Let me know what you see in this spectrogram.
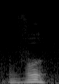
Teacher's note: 소리는 V 합니다. 그러니까 잘 보면 아랫니로 윗입술을 살짝 건드리면서 나는 소리입니다. 그래서 V 이렇게 나는 거죠.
